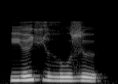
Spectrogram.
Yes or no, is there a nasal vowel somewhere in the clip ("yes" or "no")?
no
